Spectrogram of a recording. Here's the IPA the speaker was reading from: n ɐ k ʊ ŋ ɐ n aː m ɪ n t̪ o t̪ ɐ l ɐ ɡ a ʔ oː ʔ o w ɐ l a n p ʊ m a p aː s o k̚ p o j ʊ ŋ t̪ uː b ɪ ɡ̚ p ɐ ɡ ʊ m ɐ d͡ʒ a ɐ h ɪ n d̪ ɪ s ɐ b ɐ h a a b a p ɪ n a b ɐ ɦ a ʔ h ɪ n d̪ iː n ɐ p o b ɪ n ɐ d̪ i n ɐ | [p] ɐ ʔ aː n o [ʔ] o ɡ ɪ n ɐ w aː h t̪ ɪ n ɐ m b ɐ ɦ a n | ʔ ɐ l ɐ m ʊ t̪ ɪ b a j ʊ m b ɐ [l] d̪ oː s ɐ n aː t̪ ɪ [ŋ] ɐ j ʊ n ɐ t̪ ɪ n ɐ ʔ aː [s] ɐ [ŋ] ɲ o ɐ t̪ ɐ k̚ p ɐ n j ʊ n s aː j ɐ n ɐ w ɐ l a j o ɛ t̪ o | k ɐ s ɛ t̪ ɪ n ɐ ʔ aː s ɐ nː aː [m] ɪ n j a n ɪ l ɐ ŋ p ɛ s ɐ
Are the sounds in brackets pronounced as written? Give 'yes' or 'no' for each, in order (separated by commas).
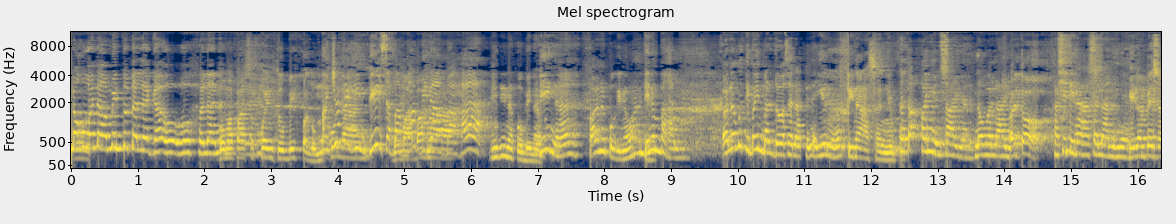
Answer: yes, no, yes, no, yes, no, yes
